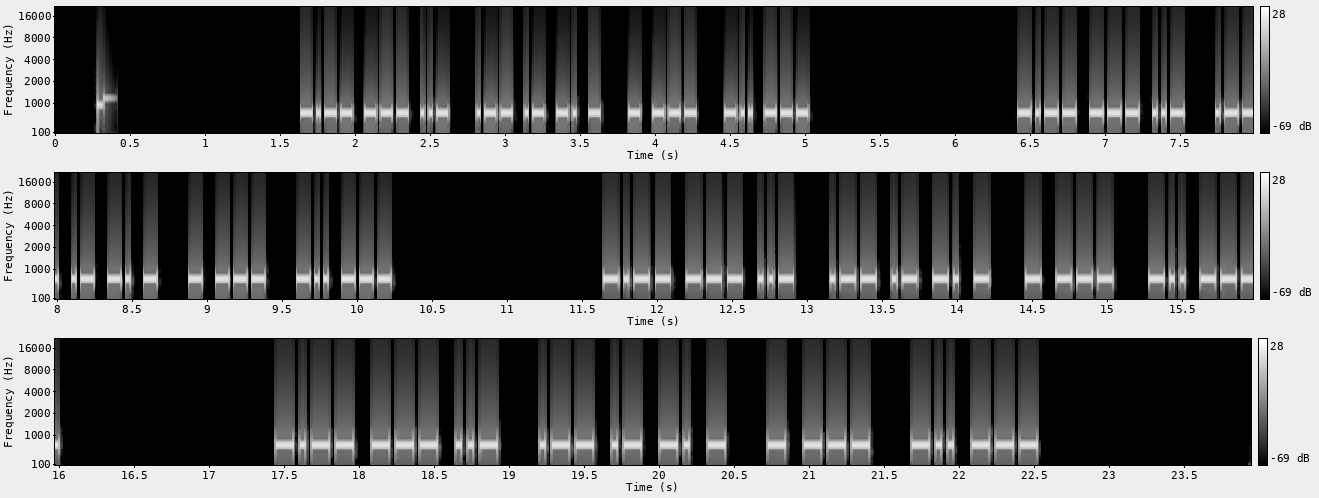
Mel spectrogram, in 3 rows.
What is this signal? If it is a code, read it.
Morse code, heard as a keyed tone, about 36 wpm, 700 Hz. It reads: YOU WANT TO DO YOU WANT TO DO YOU WANT TO DO YOU WANT TO DO
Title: Speed-Racing - Sets of 4 Words 30wpm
